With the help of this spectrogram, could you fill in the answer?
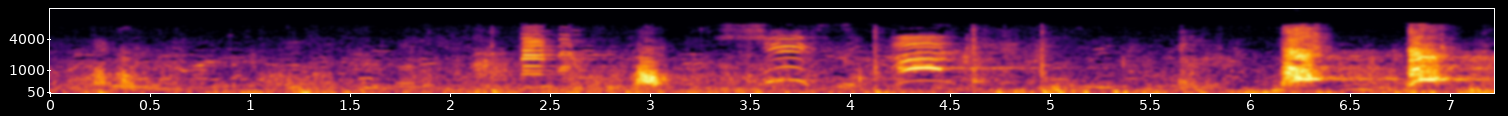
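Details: Dog in show ring 1 at St Avold, giving a few short yelping, whine-like cries in the middle, then two sharp, loud barks about half a second apart near the end, over steady background talk from people.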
